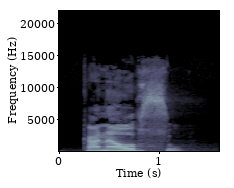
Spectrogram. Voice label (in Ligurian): "canaossu", dialettu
